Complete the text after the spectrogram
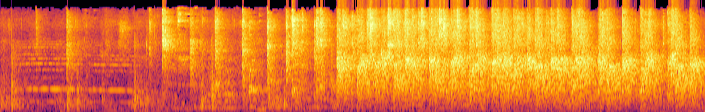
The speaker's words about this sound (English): I was just waiting for that applause to come to fruition.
